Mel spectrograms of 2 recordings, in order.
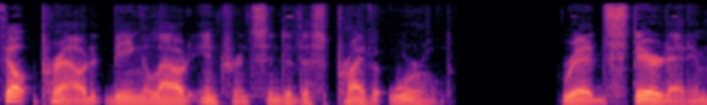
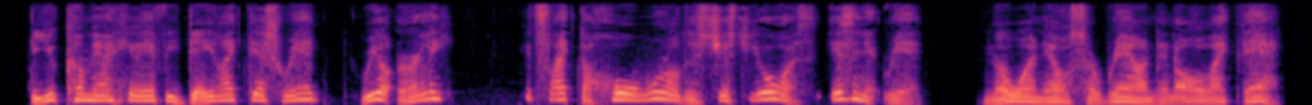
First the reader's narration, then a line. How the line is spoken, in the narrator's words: Slim said eagerly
